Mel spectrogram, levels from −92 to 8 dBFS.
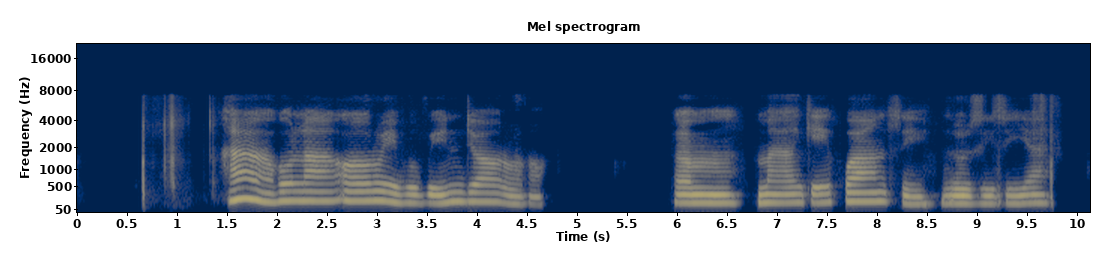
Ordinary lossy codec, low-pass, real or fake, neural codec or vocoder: AAC, 48 kbps; 7.2 kHz; fake; codec, 24 kHz, 0.9 kbps, DualCodec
